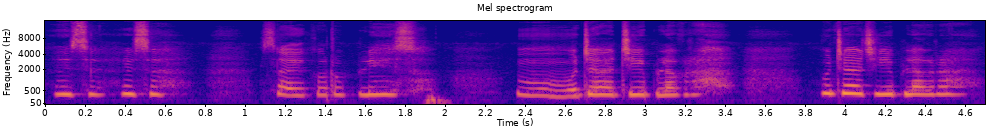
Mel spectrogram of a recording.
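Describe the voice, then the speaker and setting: A woman's voice: very high voice, level tone, moderate pace, warm tone, voice pushed up. A woman voicing a proud young man in pain, pleading desperately and stumbling over his words. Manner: desperate, pleading, broken repeats.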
